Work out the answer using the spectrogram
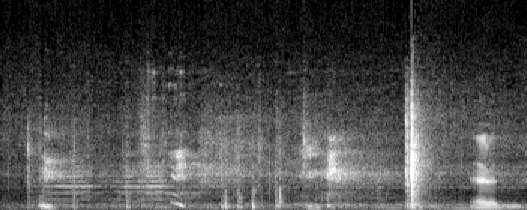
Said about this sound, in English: I don't think your door's closed tight, honey.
